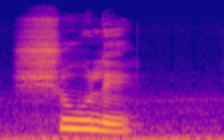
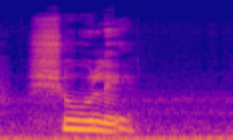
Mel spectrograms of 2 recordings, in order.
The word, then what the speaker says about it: Schule: SCH as again Sh, Schule, Schule.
